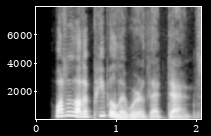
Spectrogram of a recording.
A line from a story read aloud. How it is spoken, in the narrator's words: she said brightly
